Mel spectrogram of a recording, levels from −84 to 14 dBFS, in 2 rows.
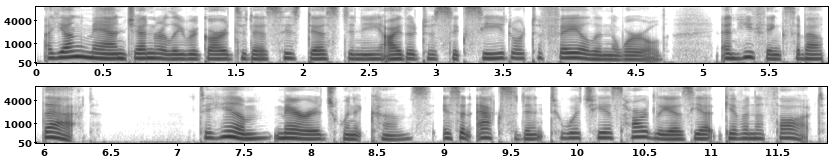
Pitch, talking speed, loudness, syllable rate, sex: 200 Hz, 210 wpm, -20 LUFS, 5.5 syllables/s, female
